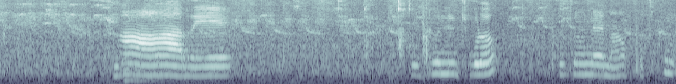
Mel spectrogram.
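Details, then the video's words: Kittens meowing, shown as three drawn-out high meows, each rising and then falling, about two seconds apart, over a quiet background hiss. "Funny Cats and Kittens Meowing Compilation"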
